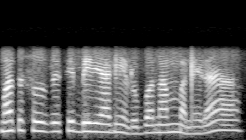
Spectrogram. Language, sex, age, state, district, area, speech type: Nepali, female, 18-30, West Bengal, Jalpaiguri, rural, conversation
